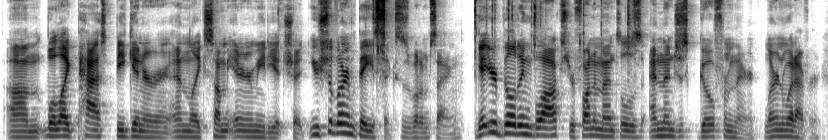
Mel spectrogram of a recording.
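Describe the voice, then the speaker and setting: A man's voice: medium pitch, brisk, hardly any pauses. A young man giving casual, profane advice in a rambling vlog, with blunt asides. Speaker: balisong flipping vlogger.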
